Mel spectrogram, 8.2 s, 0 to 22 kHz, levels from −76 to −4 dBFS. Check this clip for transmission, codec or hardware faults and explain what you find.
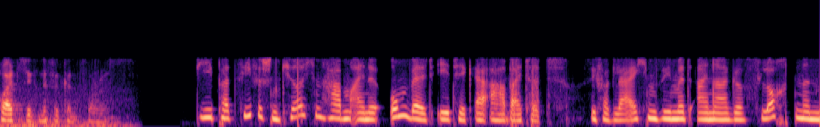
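Two kinds of fault are present, a processor overload crackle and a loud pop, each occurring twice, heard over a telephone-band signal that stops near 3.8 kHz, consistent with G.711 A-law coding.

Processor overload crackle, 0.77 to 1.34 s and 5.11 to 5.75 s: the processor is falling behind on very short audio buffers, well under a millisecond each, and misses deadline after deadline. Each miss replays a scrap of stale audio with hard edges, so the speech acquires a gritty, tearing crackle. The first burst suggests a few dozen misses. The second is denser, closer to a hundred, and both stop once the load eases.

Loud pop, 2.98 s and 7.14 s: each is a single sharp pop about 20 ms long, peaking roughly 15 dB above the speech, which carries on underneath without a break. The likely cause is a sudden voltage step or spike entering the chain, such as from a switch, static discharge or a driver glitch. 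Downstream circuitry shapes that pulse into a brief, hard transient.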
